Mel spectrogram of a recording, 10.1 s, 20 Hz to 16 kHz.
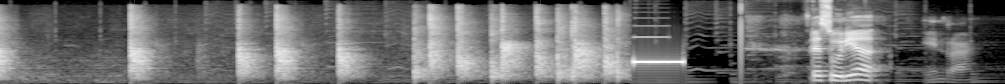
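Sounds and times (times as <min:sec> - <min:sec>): group of people clapping: 0:02.4 - 0:06.4.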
